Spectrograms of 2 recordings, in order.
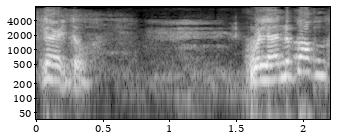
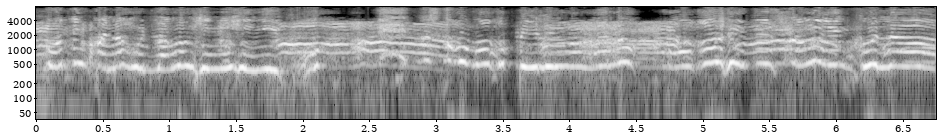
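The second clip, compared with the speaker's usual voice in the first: umiiyak na pagmamakaawa; 10 semitones higher than usual. Acted. Nagmamakaawang ina, umiiyak.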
